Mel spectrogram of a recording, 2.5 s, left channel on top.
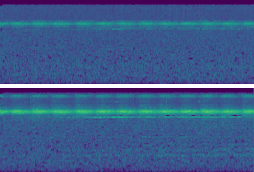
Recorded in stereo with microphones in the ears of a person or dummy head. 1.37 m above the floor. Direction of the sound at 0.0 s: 70° right (ahead or behind).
